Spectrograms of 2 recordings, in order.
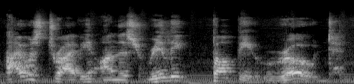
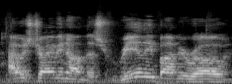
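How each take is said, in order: First: The final D of road is clearly released. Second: The final D of road is barely pronounced. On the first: The speaker calls it right. "Instead of" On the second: The speaker calls it wrong. "we might say"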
